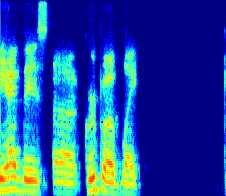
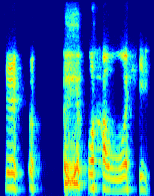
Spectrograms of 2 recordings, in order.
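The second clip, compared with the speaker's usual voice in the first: cracking up; 3 semitones higher than usual. Real, not acted. Host cracking up at his own bathroom story, laughing as he speaks. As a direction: struggle to finish, breaking into laughter.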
